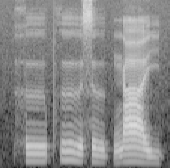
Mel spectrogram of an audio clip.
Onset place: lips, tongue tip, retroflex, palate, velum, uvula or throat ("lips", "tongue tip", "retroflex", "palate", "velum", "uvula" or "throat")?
throat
